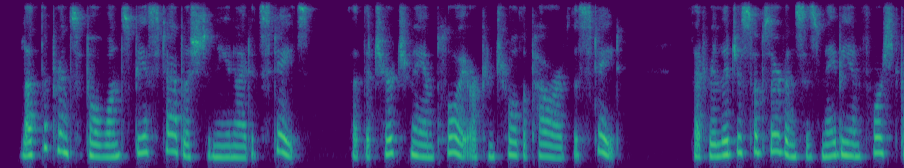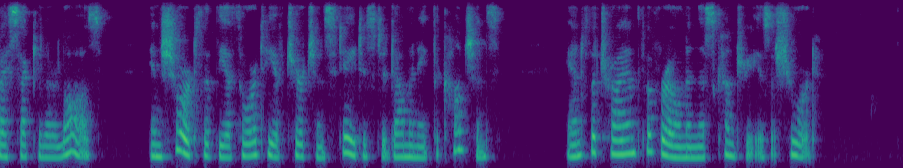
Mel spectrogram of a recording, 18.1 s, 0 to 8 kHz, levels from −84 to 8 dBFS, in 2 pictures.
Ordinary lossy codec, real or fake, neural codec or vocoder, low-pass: Opus, 24 kbps; real; none; 7.2 kHz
